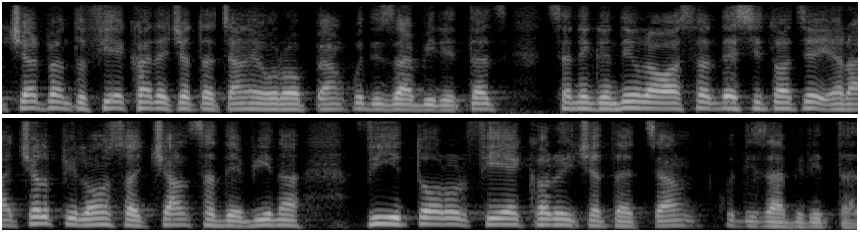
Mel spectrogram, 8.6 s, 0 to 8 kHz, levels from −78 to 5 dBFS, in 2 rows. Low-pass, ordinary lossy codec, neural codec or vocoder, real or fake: 7.2 kHz; none; codec, 24 kHz, 0.9 kbps, DualCodec; fake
